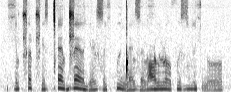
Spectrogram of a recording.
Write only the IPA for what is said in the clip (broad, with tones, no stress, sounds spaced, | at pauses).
ç ɪ˩˧ l ʈ͡ʂʰ ə˥˨ ʈ͡ʂʰ ɪ˩˧ z ǀʰ ɛ˥˨ l ɖ͡ʐ ɛ˥˨ ə̯ j e˩˧ ɭ z ə˩˧ ç p ɯ˥˨ ŋ͡ǃ ɛ˩˧ l z ə˩˧ l ʕ u˦˥ l ɭ o˥˨ f ɯ˥˨ z ʎ ɤ˥˨ ç n o˩˧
